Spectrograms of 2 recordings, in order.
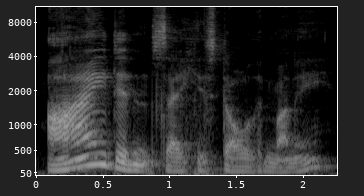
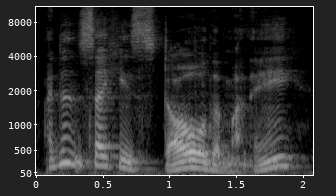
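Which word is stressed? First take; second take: I; stole. First: The stress falls on the word I. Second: The stress falls on the word stole. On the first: Someone else said it. "So with I" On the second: He took it but did not steal it. "Maybe he took it but didn't steal it"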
